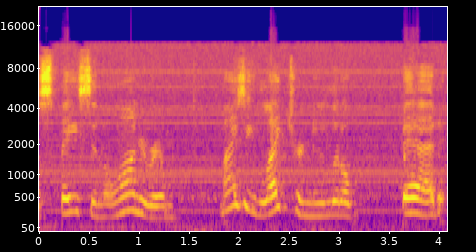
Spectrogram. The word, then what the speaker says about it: Maizzy: granka what is it myy spelled like Daisy but pronounced like Maya and Isaac whose nickname is isy put together shouted Min Pearl I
